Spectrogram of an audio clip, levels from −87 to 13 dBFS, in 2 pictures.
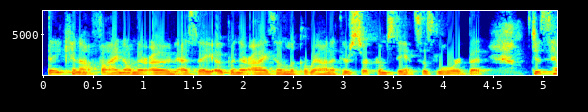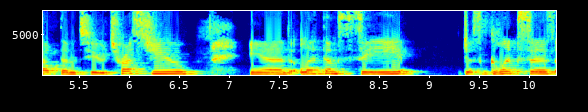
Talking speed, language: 180 wpm, English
